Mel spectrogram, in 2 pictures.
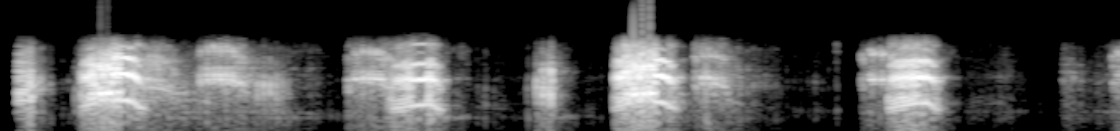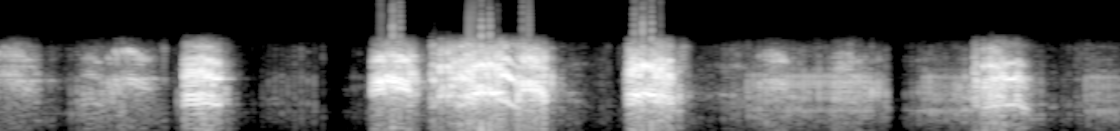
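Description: Demoiselle cranes give harsh, rolling, trumpeting croaks in short bursts, several birds calling over one another in an irregular chorus.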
